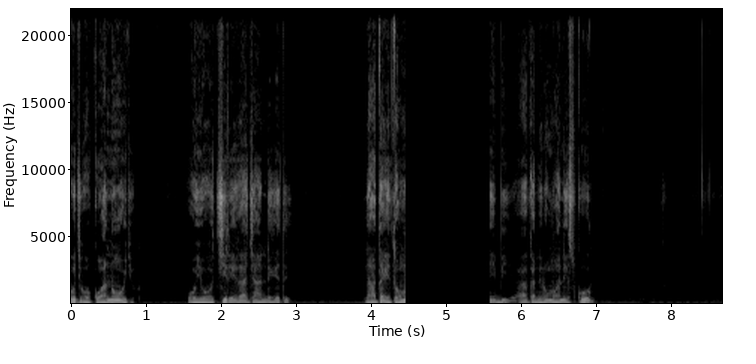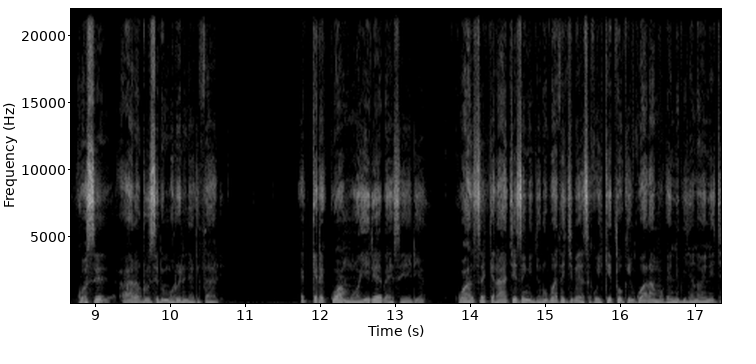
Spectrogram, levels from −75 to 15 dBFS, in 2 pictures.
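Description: Speech, with one clear audio dropout to silence running from about 4.46 s to 5.59 s, so roughly 1.13 s of the recording is simply gone. The sound cuts off mid-flow and comes back just as abruptly, and the gap in between is silent with no room tone at all. That points to the input likely being lost for a moment, say a loose connection, a failed link or a stray mute, while the recorder kept writing silence.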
